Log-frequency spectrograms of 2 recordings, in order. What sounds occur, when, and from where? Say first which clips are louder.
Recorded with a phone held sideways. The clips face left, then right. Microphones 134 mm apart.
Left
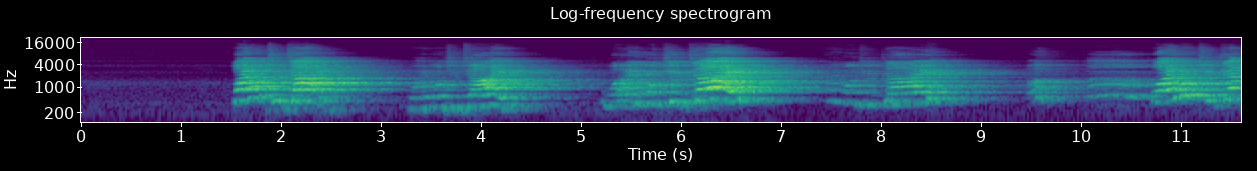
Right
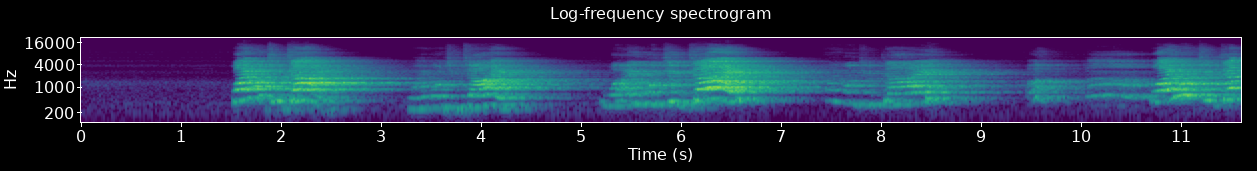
1.5 s a shout: right 1 dB; 50° right (ahead or behind), 1.4 m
